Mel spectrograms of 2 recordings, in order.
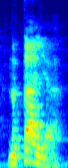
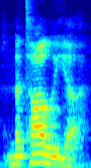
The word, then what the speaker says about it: Natalia: another one that people always complain when people mispronounce it is Natalia Natalia right because in English it would be Natalia with an e now to make matters even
